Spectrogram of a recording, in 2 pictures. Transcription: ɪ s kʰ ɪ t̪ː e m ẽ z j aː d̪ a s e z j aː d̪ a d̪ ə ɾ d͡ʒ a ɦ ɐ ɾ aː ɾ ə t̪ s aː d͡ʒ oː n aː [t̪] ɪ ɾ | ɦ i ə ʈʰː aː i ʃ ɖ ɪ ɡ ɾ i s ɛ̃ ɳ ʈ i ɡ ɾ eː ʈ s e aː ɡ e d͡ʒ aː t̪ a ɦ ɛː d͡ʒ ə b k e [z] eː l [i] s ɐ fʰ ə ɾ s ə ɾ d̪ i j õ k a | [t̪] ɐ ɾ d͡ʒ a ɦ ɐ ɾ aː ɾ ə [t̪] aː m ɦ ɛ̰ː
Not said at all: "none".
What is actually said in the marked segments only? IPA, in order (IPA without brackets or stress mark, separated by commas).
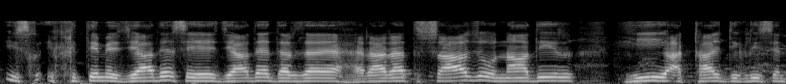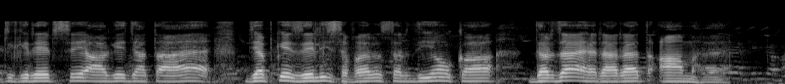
d̪, z, i, d̪, t̪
